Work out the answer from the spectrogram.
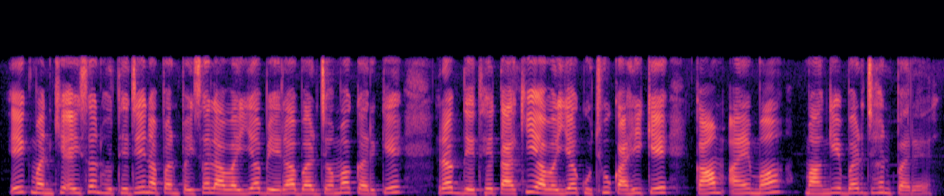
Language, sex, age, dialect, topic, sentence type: Chhattisgarhi, female, 18-24, Western/Budati/Khatahi, banking, statement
